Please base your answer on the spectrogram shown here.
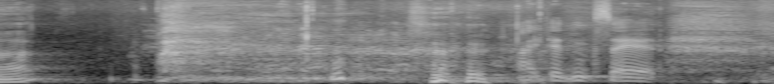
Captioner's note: laughter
